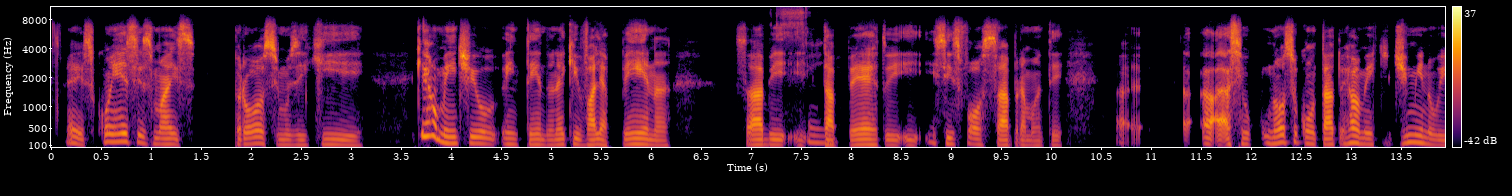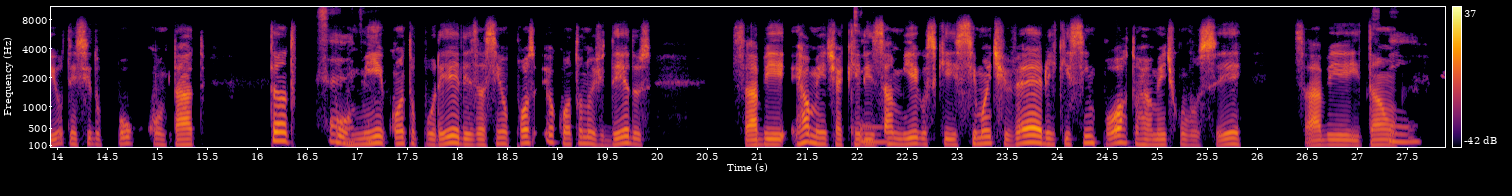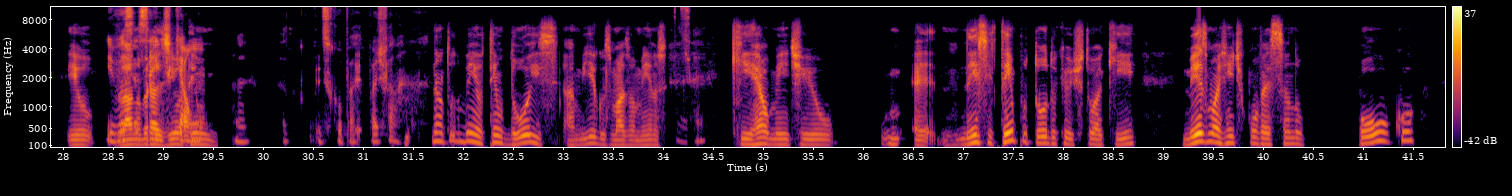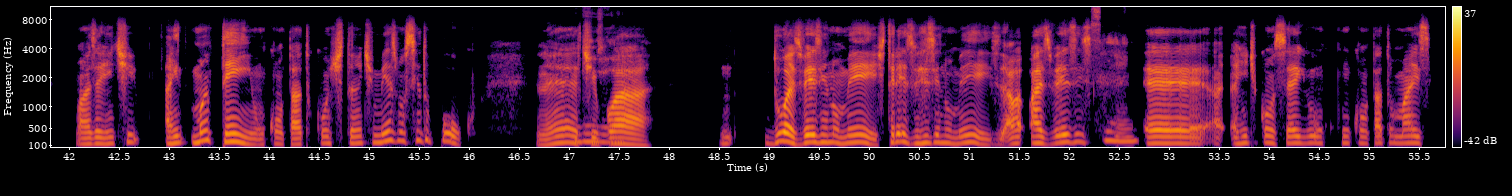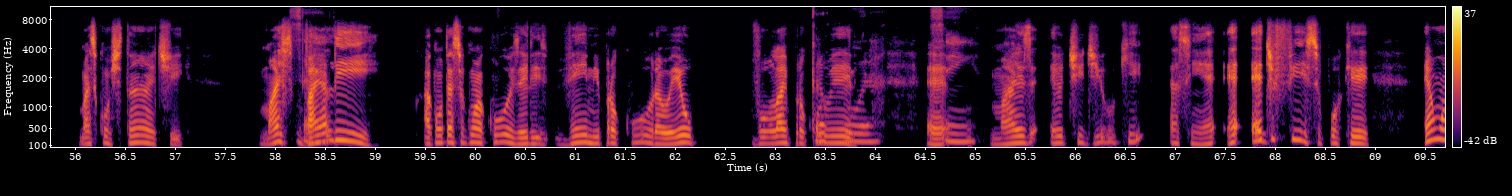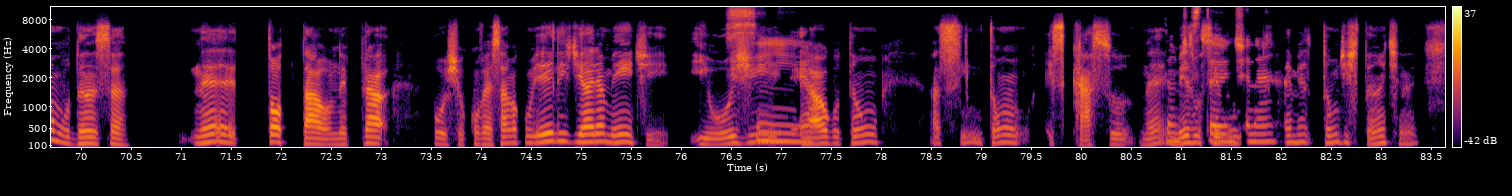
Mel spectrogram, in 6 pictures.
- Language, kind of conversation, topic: Portuguese, advice, Como manter uma amizade à distância com pouco contato?
- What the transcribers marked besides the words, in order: tapping; other background noise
